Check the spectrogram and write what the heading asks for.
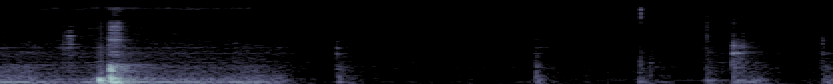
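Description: Near silence broken by a short soft thump about half a second in, then a few faint clicks from a computer mouse.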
